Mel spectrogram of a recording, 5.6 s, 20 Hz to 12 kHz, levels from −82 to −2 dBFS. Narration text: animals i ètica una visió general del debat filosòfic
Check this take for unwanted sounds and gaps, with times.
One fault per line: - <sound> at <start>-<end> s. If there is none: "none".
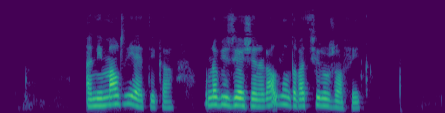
none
